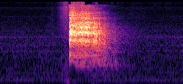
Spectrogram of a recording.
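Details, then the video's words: Loud call of a rose-ringed parakeet: one harsh, rasping, high-pitched screech lasting about a third of a second, rising sharply and then fading, with a quiet indoor background and no other sounds. "Loud parrot chirping sound"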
